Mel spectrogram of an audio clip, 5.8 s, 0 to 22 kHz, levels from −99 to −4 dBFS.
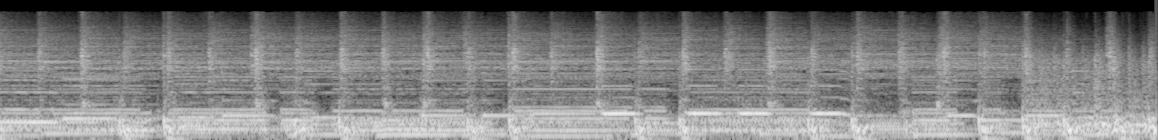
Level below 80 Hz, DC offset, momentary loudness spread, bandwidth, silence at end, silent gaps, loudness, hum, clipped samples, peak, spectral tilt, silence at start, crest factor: -32 dBFS; under 0.1%; 2 LU; 16.5 kHz; 0 s; none; -18 LUFS; none; under 0.1%; -4 dBFS; -5 dB/octave; 0 s; 14 dB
